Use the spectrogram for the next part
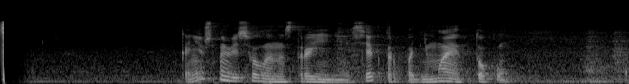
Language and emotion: Russian, neutral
